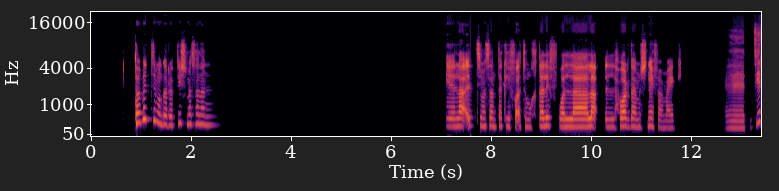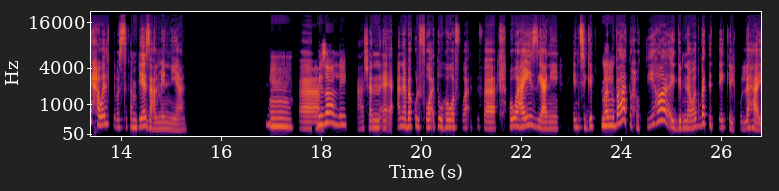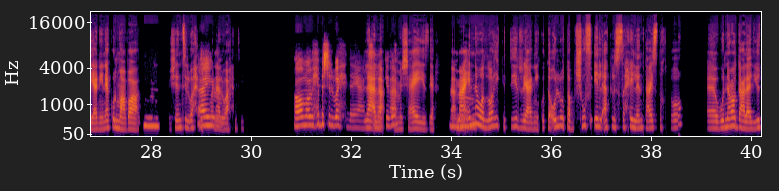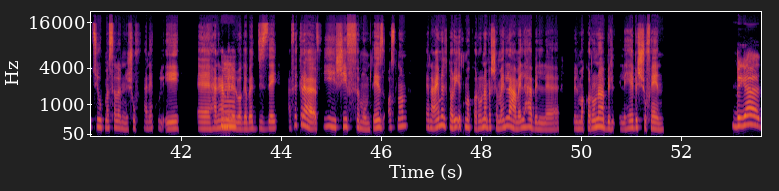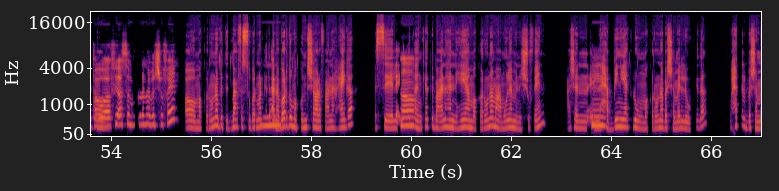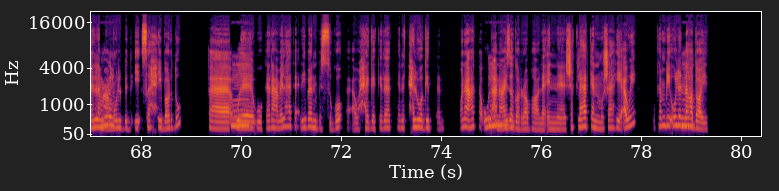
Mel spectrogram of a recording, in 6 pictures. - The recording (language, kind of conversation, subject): Arabic, podcast, إزاي بتختار أكل صحي؟
- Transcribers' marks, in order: tapping; in English: "Chef"; in English: "الSupermarket"; in English: "Diet"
